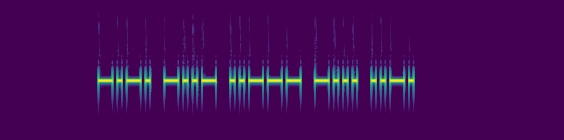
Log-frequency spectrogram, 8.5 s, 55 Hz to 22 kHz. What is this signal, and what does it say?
Morse code, heard as a keyed tone, about 17 wpm, 700 Hz. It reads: CX2BF
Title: DXCC-100 Call Signs - 5 Characters - 17wpm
